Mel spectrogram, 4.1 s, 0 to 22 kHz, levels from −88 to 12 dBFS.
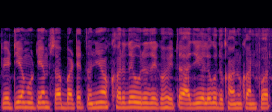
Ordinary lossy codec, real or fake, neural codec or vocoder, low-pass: none; real; none; none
